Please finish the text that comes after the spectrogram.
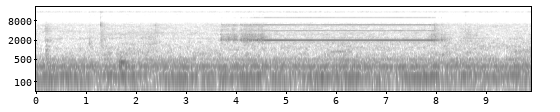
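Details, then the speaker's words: LG microwave with no power: multimeter in continuity mode on the power-cord line fuse gives a steady high beep for about four seconds; the fuse is good. "you put this multimeter in a continuity mode. I think you can hear the beeping sound."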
